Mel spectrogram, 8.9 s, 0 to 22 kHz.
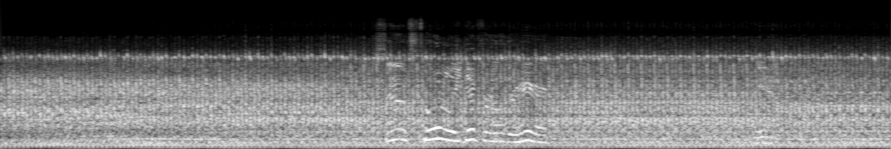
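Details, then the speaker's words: Detroit Diesel 12V71 in a 1973 Peterbilt 352 cabover, first run since 1984: rough lumpy idle, about three irregular pulses a second; one bank's cylinders hot and doing all the work, the other cold, needing the rack run and tune-up. "the balance between banks is way off this side's doing all the work these are all hot and the others are all cold well with the exception of that one"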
